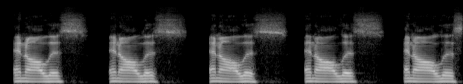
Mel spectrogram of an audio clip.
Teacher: there was no th there was no th that we can hear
